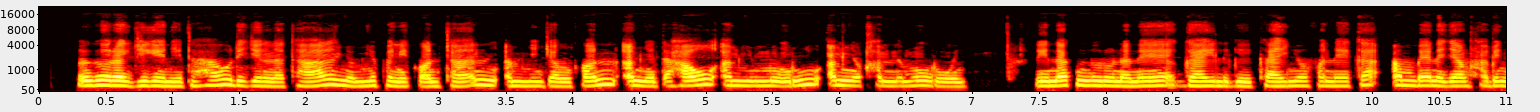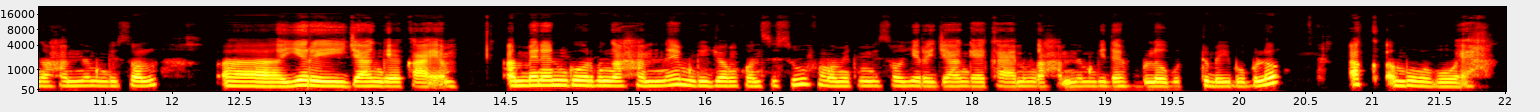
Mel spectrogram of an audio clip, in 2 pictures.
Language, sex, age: Wolof, female, 36-49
